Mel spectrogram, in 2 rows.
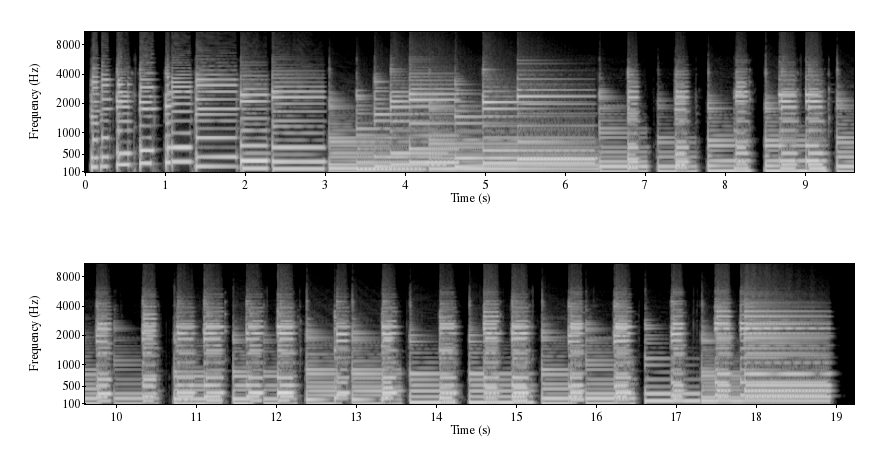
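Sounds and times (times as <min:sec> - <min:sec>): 
jazz guitar: 0:00.1 - 0:19.1.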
